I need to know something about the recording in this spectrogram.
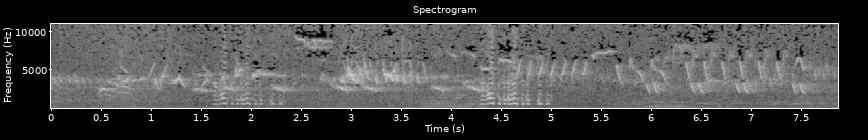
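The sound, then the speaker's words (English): During a turkey hunt, a wild turkey gobbles in rapid, rattling bursts, loudest around the middle, with other birds chirping and calling throughout. No one speaks. “Turkey's laughing at him.”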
